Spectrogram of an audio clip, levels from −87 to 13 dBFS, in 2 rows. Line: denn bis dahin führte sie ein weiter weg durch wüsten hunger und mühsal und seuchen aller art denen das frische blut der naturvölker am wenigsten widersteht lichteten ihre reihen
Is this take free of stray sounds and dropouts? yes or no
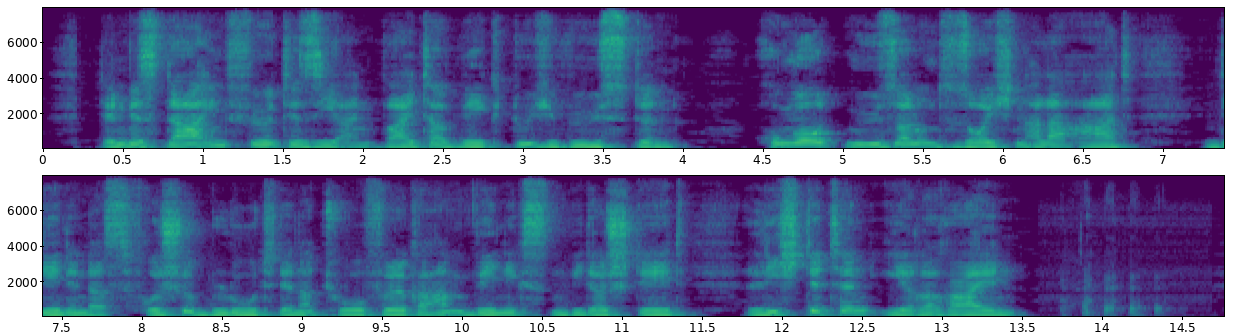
no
